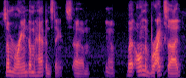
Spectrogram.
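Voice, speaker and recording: A young man chats on a podcast with a stuffy, congested voice. He talks in an easygoing way, halting with fillers as he goes. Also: mid-range voice. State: congested with a cold. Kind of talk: casual chat.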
